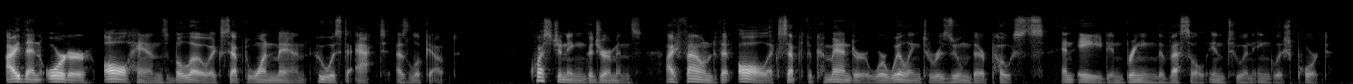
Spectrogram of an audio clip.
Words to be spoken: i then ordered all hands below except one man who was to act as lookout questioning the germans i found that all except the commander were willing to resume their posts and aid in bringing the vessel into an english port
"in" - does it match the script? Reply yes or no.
yes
